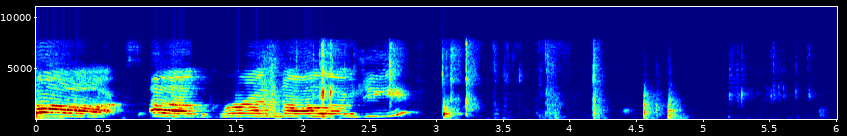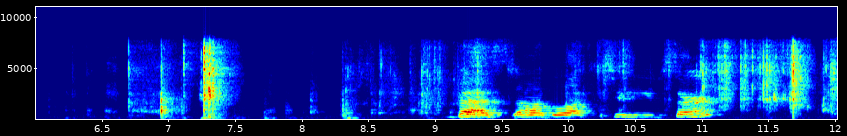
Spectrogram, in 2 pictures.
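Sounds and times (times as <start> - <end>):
cardboard and wrapper crackling: 8.4 - 12.0.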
